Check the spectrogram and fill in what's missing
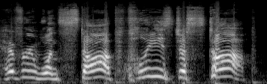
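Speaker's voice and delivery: loud, slow commanding yell. A narrator's reading. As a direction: yell over everyone. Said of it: "Freddy's yells smothered their bickering".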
